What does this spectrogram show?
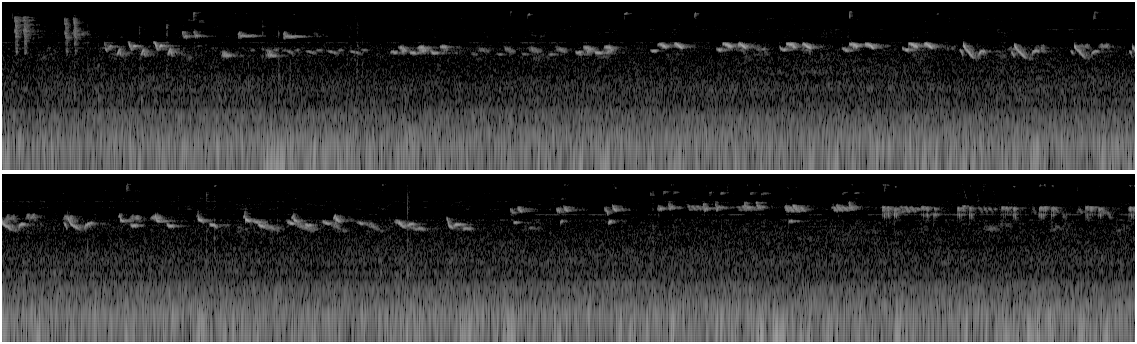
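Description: Faint birdsong: long runs of quick, repeated chirped notes, with a faster, higher-pitched trill in the last few seconds, over a faint low background rumble.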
